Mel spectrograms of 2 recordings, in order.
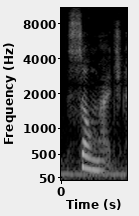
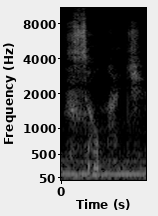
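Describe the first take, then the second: First: Said in the usual way. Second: Barely audible whisper on so much. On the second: Retold or imitated. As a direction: let it fade into a whisper. Quoted retort to nosy strangers.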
